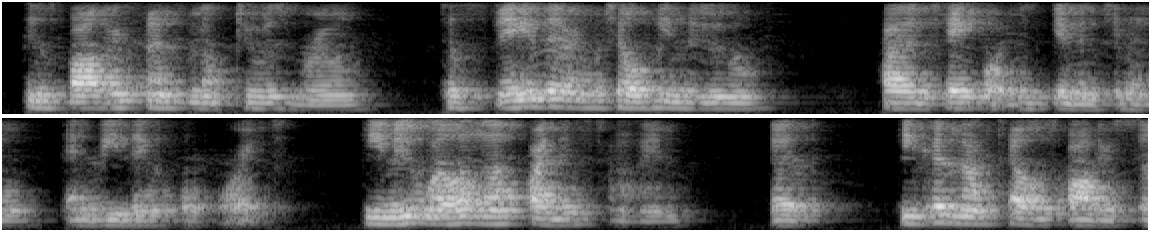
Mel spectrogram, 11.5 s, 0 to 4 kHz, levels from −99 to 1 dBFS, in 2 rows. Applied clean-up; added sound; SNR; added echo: neural mask model DeepFilterNet 3.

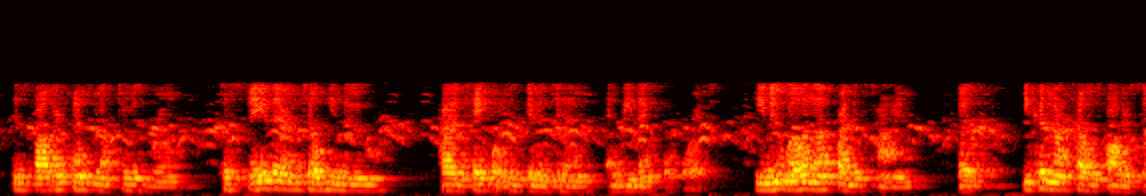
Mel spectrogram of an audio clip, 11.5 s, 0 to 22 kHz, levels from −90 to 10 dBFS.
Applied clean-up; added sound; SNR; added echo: classical method WPE with log-MMSE.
